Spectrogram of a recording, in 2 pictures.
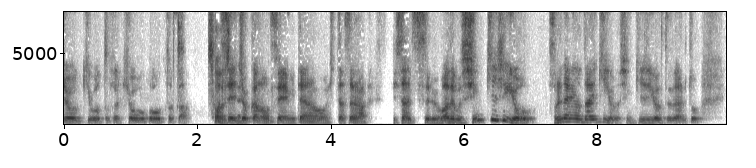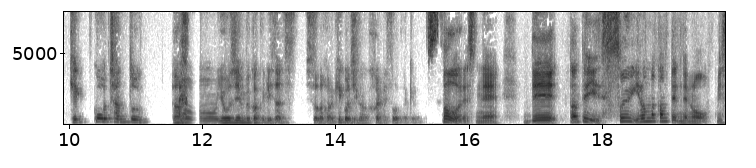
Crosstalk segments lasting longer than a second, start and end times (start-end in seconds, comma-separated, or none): none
